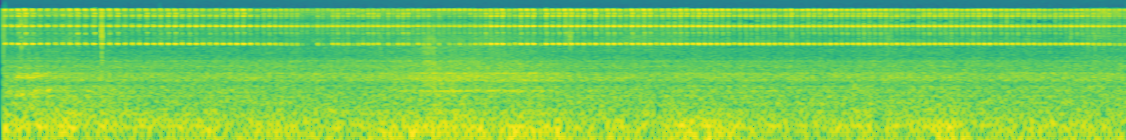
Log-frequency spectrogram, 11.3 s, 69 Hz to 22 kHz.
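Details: BMW G30 while driving: quack-like squeaks and a thin steady high whine over road rumble; squeaking also occurs parked with engine off after a drive; cause unknown.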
